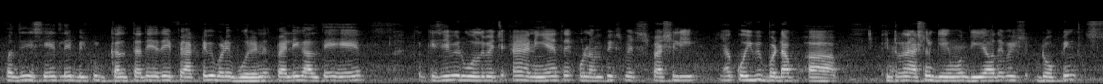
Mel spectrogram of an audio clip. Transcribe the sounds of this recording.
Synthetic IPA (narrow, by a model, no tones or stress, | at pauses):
pənd̪iːd̪iːseːt̪ləiːbɪlkʊlɡələt̪ɛːt̪̬eed̪eːpʰɛːk̚ʈbiːbəɽeːbʊɾeːneːpɛːliːɡəlt̪eːeː | kɪseːbiːɾoːld̪eːʋɪt͡ʃɛːɽ̃iːɛ̃ːt̪eːʔoːləmpɪksʋɪt͡ʃspɛːʃliː | jãːkoːiːbiːbəɖaː | ɪ̃ɳʈəɾnɛːʃnəlɡeːmɦʊ̃nd̪iːɛːʊd̪eːʋɪt͡ʃɖoːpɪ̃ŋɡ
